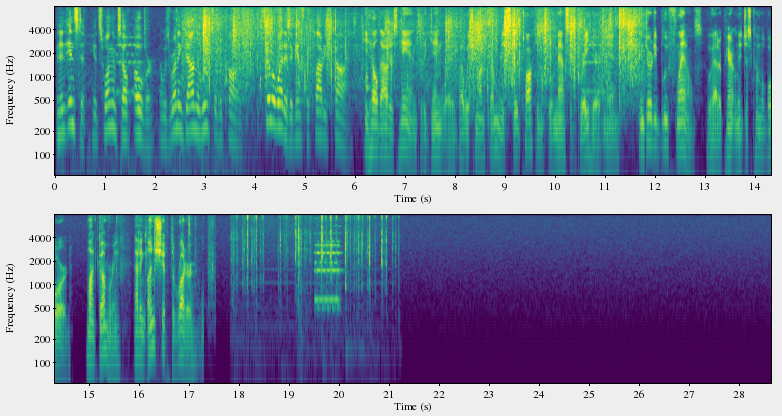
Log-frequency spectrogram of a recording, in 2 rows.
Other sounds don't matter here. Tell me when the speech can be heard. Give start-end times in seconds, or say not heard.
0.0-17.3.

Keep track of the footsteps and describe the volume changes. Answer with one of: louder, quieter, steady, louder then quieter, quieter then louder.
quieter then louder.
